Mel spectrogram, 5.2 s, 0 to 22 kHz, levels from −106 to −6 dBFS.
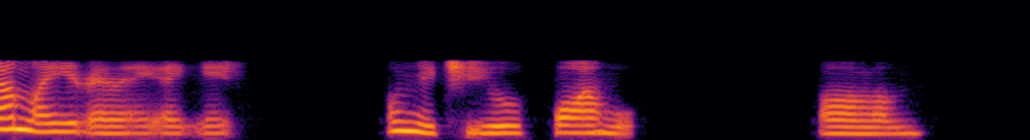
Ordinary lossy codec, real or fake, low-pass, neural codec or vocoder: none; fake; 3.6 kHz; codec, 16 kHz, 0.5 kbps, FreqCodec, larger model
